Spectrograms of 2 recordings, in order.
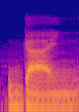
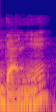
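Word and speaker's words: Gagné: si zerom bruner ada Robert gain gain ganye ya bacanya ganye terus nanti ada social kognitivision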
